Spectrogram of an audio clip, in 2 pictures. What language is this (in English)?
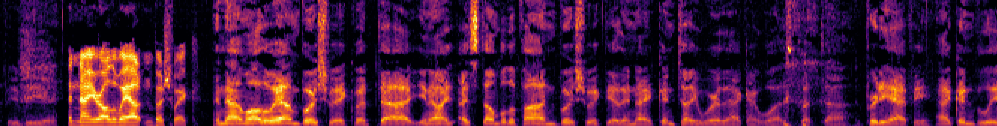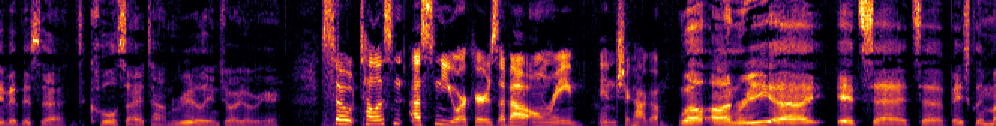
English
